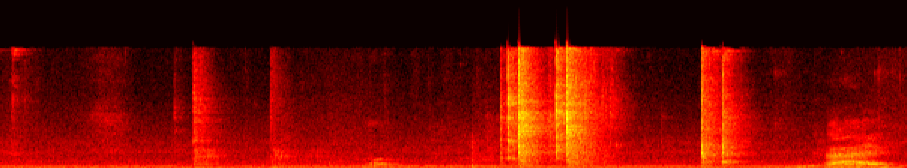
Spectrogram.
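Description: Several short clattering handling noises, the loudest a close pair about three and a half seconds in, over a steady electrical hum. A brief voice sound that rises and falls comes near the end.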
